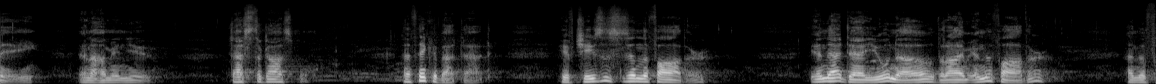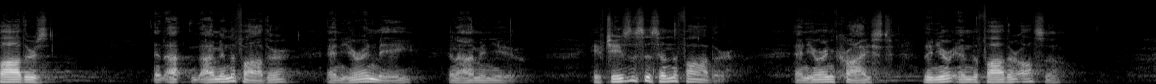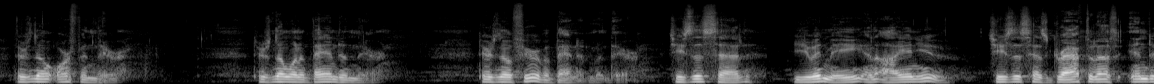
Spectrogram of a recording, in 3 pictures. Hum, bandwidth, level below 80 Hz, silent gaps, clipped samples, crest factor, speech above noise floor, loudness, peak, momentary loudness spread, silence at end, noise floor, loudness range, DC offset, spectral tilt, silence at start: none; 16.5 kHz; -60 dBFS; none; under 0.1%; 22 dB; 44 dB; -20 LUFS; 0 dBFS; 18 LU; 0 s; -64 dBFS; 7 LU; under 0.1%; -7 dB/octave; 0 s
